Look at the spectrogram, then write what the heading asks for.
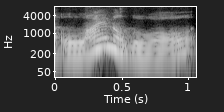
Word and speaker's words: linalool: And linalool is the chemical constituent where a lot of the brain effects with calming, all of those things are linked to linalool.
